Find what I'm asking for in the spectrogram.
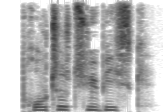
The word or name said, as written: prototypisk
